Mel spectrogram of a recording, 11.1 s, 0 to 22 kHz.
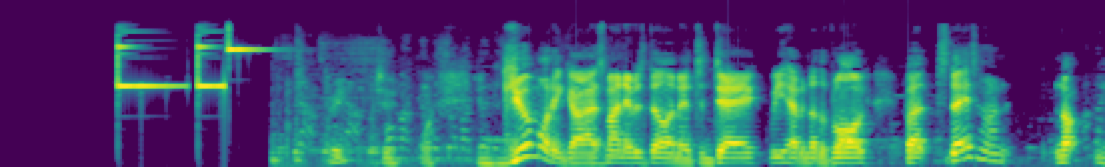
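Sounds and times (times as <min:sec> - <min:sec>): high bell-like ding: 0:01.2 - 0:02.8.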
